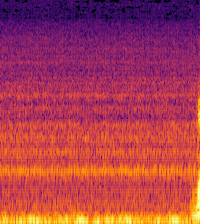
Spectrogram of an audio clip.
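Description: Steady low rumble inside a car's cabin from the car's engine running, with a faint even hum above it.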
